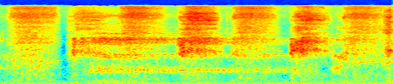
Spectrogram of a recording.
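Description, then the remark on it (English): A person mimics heavy, labored panting, with loud rhythmic gasping breaths repeating steadily for a few seconds, as if badly winded from walking from a car to a door. “This is my impression of you walking from your car to your door.”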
